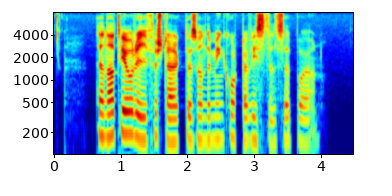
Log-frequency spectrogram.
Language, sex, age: Swedish, male, 24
